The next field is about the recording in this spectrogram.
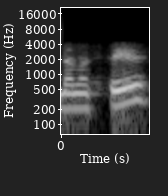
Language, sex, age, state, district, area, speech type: Hindi, female, 45-60, Uttar Pradesh, Azamgarh, rural, conversation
